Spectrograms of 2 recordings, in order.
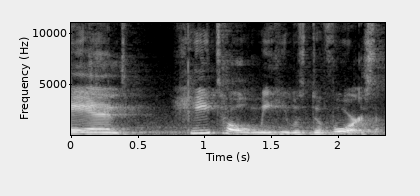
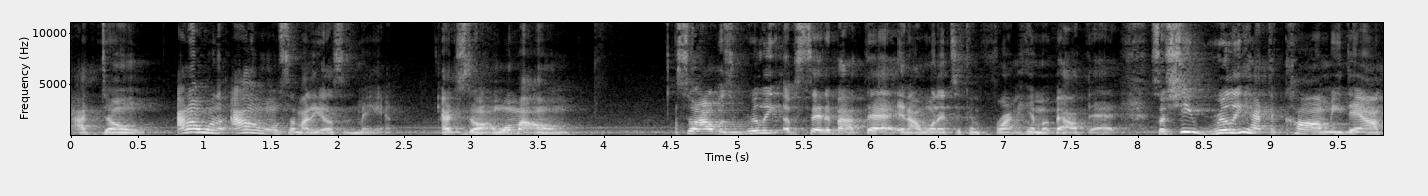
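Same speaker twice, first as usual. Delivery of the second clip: usual speaking voice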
